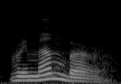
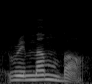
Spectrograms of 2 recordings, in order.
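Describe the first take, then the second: First: The final R is softly pronounced. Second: The final R is not pronounced. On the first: "But in American" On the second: "In British, here, R in here is silent"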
